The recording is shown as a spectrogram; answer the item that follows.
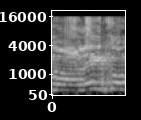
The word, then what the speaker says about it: আসসালামু আলাইকুম: ব্যক্তিদেরকে সালাম বলো সালামের উচ্চারণ শিখতে হবে সালামের উচ্চারণ করেন আমি বলি আমার সাথে আপনারা বলবেন আসসালাম আসসালামু আলাইকুম ওয়া রাহমাতুল্লাহ যারা ভাইয়েরা দ্বীনি ভাইয়েরা এখানে এসে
